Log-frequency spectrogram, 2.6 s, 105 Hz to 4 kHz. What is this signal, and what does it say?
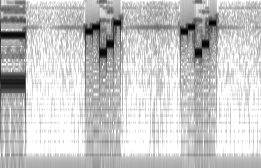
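Five-tone selective call (ZVEI), heard as quick runs of five tones, tones of about 70 ms. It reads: 89350 89350
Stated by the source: ZVEI five-tone call 89230 received on SDR, fire brigade Orlamünde (feuerwehr-orlamuende).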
